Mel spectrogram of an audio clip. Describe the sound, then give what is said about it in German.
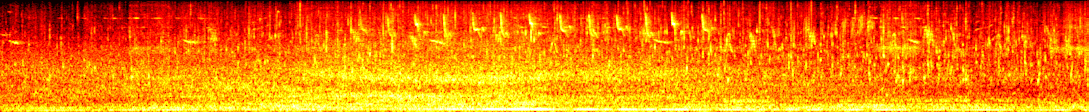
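A small brook flows steadily past old ponds, making a faint, continuous babble and trickle of water. “Der Küttelsbach fließt hier immer noch her.”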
